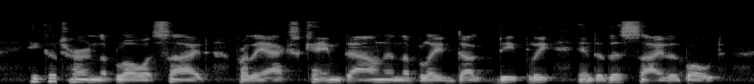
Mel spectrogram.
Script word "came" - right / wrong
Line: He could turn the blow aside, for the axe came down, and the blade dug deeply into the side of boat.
right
